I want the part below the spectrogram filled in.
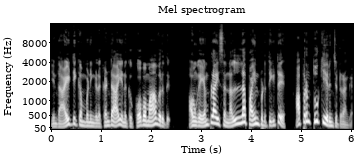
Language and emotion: Tamil, angry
